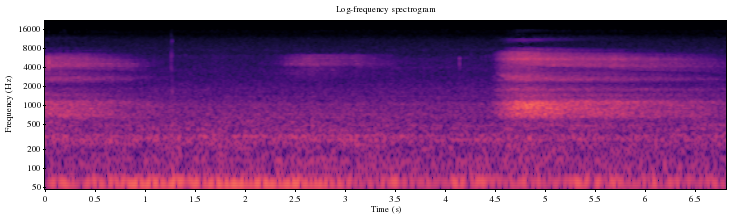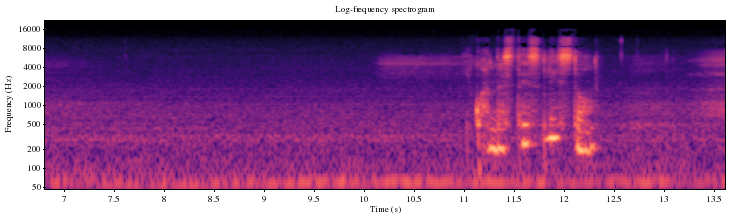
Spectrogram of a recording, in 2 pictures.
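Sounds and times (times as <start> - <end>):
deep breaths in through the nose and out through the mouth: 0.0 - 1.3, 2.2 - 3.8, 4.4 - 7.5, 10.0 - 11.0, 12.6 - 13.6
low steady hum: 0.0 - 13.6
speech: 11.2 - 12.4.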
